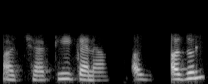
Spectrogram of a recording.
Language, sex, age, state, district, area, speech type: Marathi, female, 30-45, Maharashtra, Nagpur, urban, conversation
